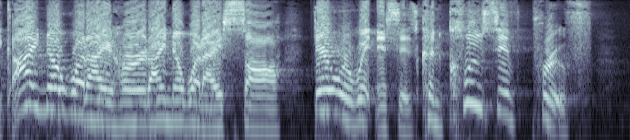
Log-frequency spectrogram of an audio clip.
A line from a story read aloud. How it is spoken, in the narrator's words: the wounded pride that keeps Romanov on the defensive, yelling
